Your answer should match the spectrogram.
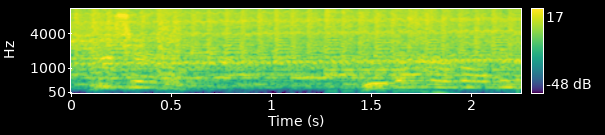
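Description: UK hardcore dance music from a live DJ mix, in a breakdown: the kick drum drops out while pitched synth lines slide up and down, and a fast beat comes back in near the end.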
